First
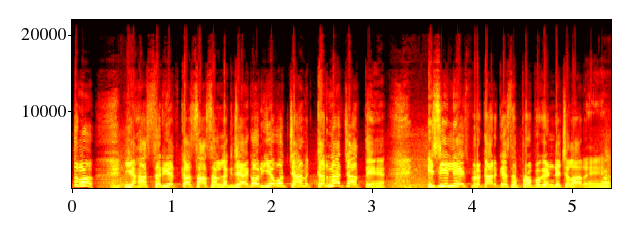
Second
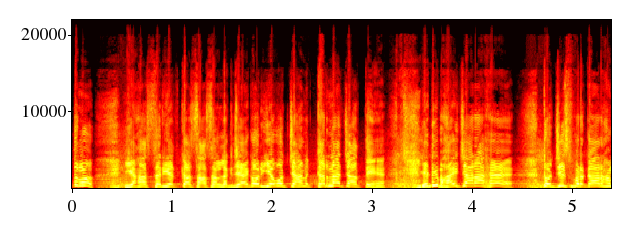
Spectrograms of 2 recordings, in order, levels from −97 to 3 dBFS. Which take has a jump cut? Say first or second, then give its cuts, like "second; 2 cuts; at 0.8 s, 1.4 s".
second; 1 cut; at 3.3 s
